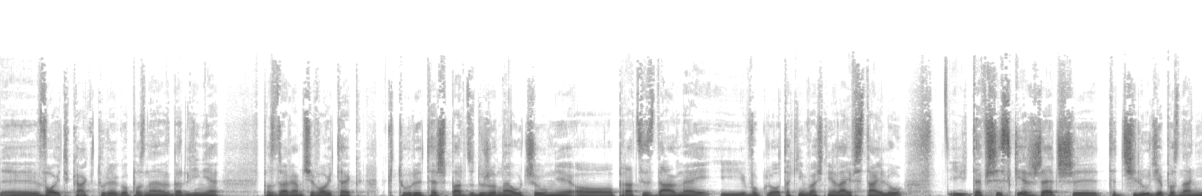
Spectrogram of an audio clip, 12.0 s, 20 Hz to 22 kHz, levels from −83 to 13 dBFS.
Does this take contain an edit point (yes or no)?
yes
